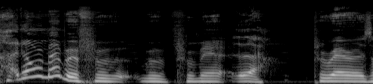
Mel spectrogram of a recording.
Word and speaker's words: Pereira: Andreas Pereira. Am I saying that right? – Yeah.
